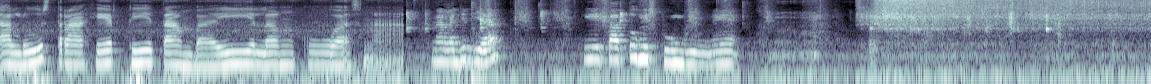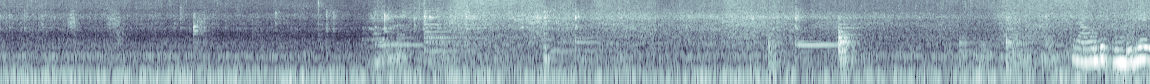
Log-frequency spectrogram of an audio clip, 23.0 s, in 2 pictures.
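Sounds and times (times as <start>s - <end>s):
spice paste sizzling in hot oil: 8.6s - 23.0s
metal spatula scraping a wok: 15.2s - 18.1s.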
